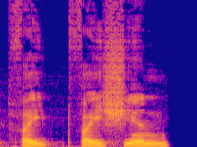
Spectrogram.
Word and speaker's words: Feitian: I can't pronounce that. Feitian? F-E-I-T-I-A-N. Feitian? – Yeah, Feitian.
